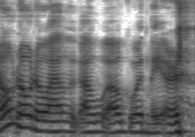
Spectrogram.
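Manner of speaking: put-on soft Irish accent. Retelling a scene from a film, quoting a character's reply: soft Irish accent. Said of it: "he does that little soft Irish accent".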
